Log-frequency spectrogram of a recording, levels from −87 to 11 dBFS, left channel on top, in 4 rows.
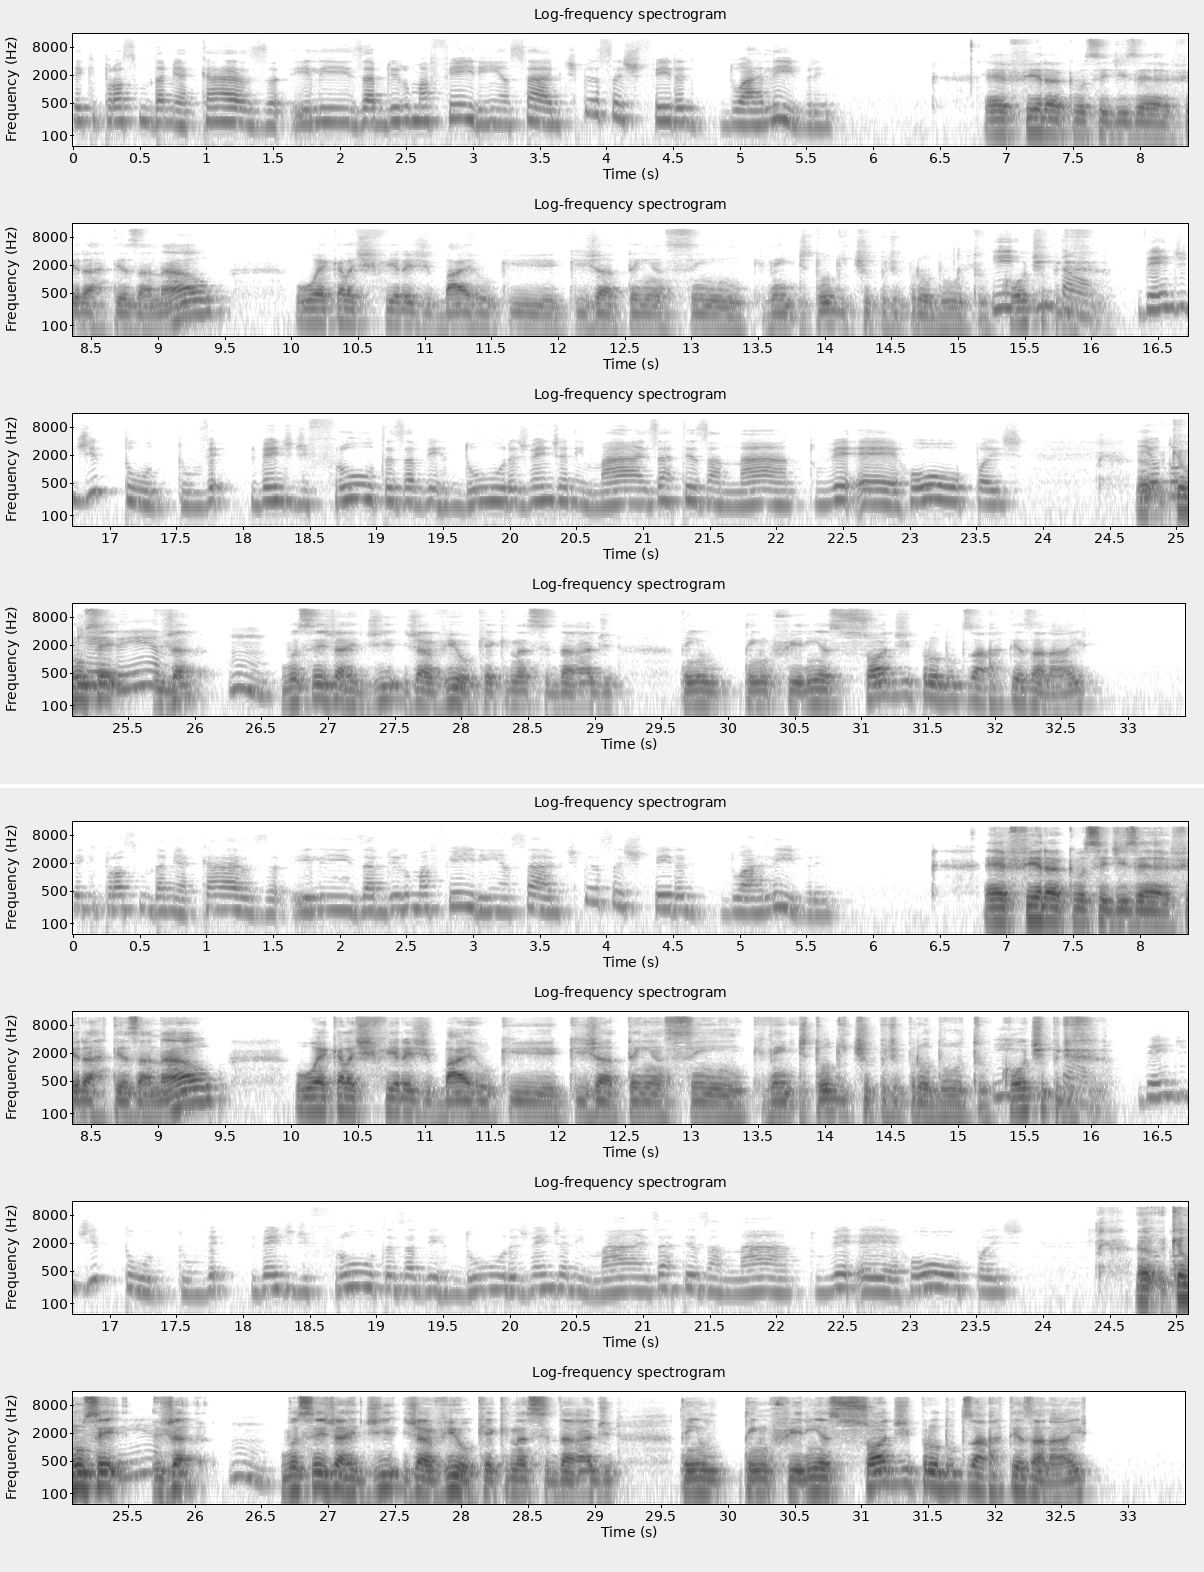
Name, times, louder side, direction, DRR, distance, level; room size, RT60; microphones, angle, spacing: voice 1, 0.0-5.7 15.3-16.1 16.3-23.8 24.7-26.0 26.3-26.6, left 3 dB, 60° left, 0.8 m, -42 dB
voice 2, 6.8-9.4 10.0-16.0 24.4-26.1 26.7-32.7, right 9 dB, 75° right, 0.3 m, -29 dB
8.9 x 3.3 x 4.5 m
head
